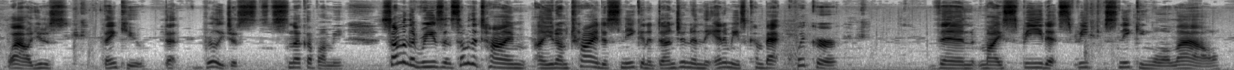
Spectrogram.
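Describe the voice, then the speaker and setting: A woman's voice: medium pitch, lively intonation, moderate pace, fairly bright tone, a little hiss or hum. A woman hosting a gaming channel, giving casual, chatty commentary to viewers as she plays. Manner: chatty, talking to viewers while playing.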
